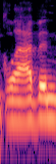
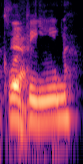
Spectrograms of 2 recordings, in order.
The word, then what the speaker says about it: Glavine: Tom Glavin was there, not Glavine.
